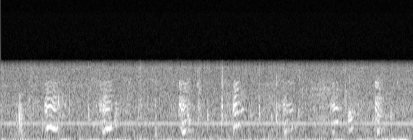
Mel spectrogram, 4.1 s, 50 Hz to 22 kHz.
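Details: Week-old Great Dane puppies with Gracie in 2012 give short, plaintive squeaks roughly every half second, some slightly two-toned, over a low steady hum and faint rustling.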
